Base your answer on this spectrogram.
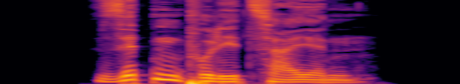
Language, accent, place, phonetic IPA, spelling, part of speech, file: German, Germany, Berlin, [ˈzɪtn̩poliˌt͡saɪ̯ən], Sittenpolizeien, noun, De-Sittenpolizeien.ogg
- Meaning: plural of Sittenpolizei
